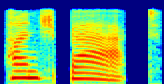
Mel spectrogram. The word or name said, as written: hunchbacked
